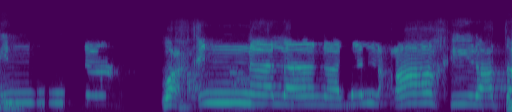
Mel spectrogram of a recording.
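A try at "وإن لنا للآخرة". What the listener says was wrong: नहीं नहीं नहीं नहीं नहीं नहीं, ये आपने यहाँ तक तो सही पढ़ा, नून को नहीं खींचा, इसको अलिफ मद्दा है ना इसके साथ, इसको खींचना है। वह इन्ना लना, लना। आखिर रता नहीं है, कितनी बार बताया आपको, रॉ को मोटा पढ़ना है जब जबर या पेश हो।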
